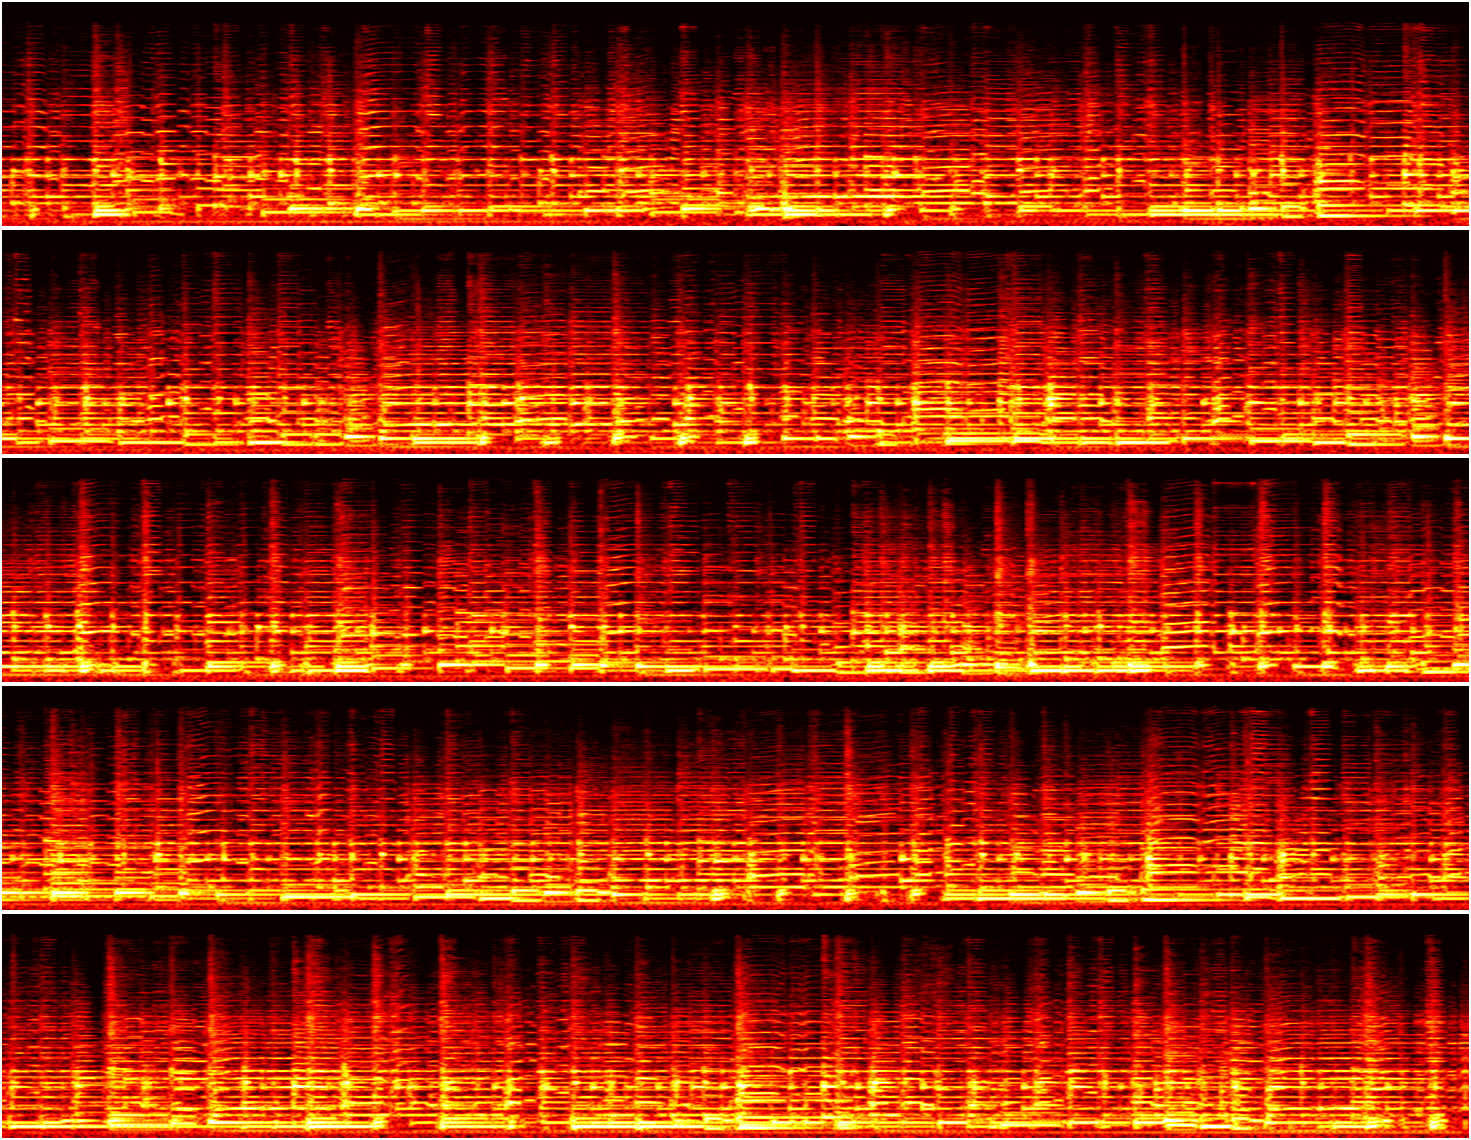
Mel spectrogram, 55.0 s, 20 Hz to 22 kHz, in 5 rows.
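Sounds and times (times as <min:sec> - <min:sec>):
banjo: 0:00.0 - 0:55.0
fiddle: 0:00.0 - 0:55.0
flatpicked guitar bass line: 0:00.0 - 0:55.0.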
